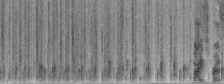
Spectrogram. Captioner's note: audience applauds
